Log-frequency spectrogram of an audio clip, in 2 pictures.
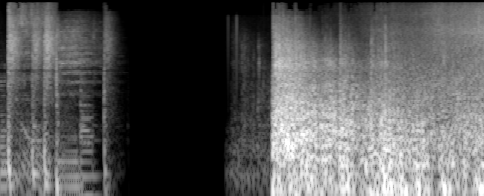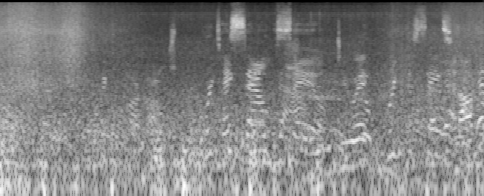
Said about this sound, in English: What from that bluff can you see out at sea? Nothing at all. It is very rough. Water. Ah, the wind is also roughing up the land.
